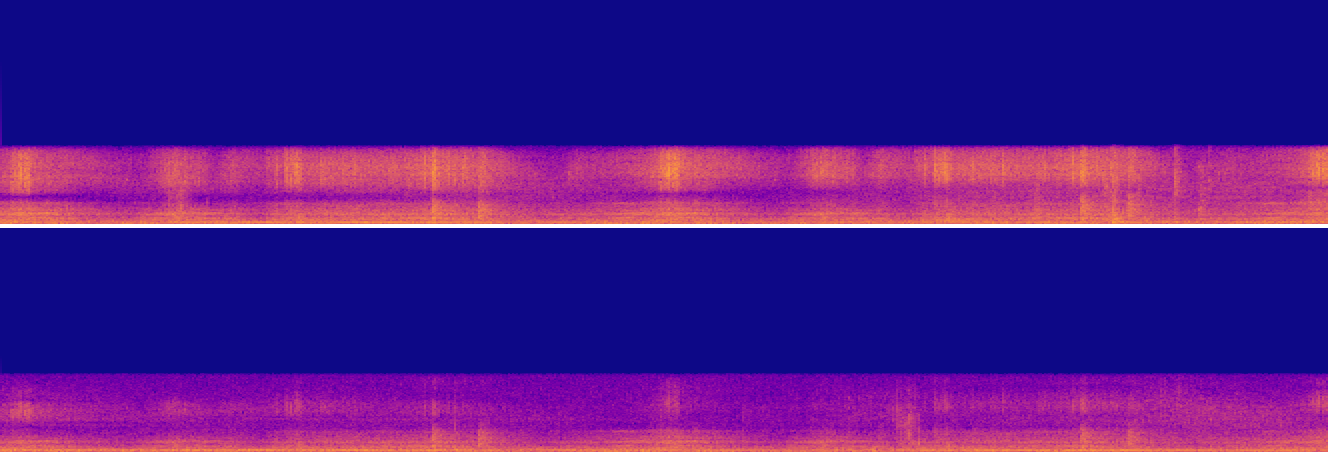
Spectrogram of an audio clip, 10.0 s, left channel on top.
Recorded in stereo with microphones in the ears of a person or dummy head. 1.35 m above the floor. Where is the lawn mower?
60° left (ahead or behind); by 10.0 s 80° left.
